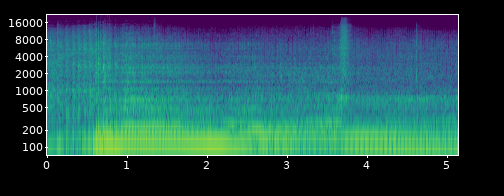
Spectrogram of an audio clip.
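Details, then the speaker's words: Audi RS4 B7 V8 with custom exhaust, straight pipe open at start-up until vacuum actuators close it after about 3 seconds: loud blip at start-up, then quieter steady low idle; normal cold start. "So also the other functions it it has is uh when you just start up the car, the screamer pipe the not the screamer, let's say the the straight pipe is actually open."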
